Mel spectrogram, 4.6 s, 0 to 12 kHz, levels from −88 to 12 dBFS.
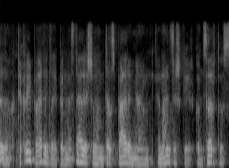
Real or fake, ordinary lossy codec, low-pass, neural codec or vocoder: fake; AAC, 48 kbps; 7.2 kHz; codec, 16 kHz, 2 kbps, FreqCodec, smaller model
